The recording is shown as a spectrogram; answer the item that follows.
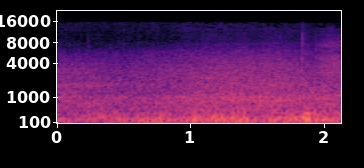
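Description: Steady outdoor background noise: a low rumble of wind and distant traffic.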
